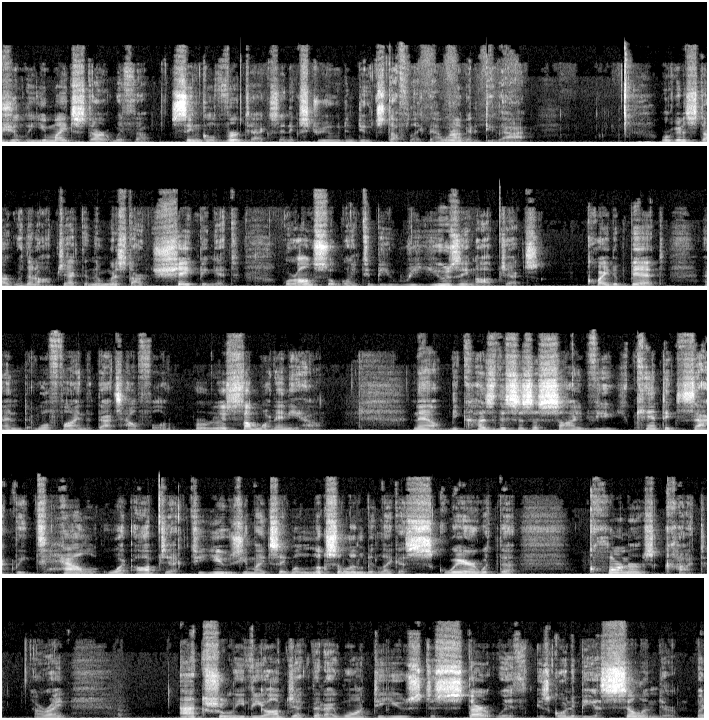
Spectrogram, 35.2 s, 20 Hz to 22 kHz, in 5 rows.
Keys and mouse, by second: 19.8-23.1 middle drag.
